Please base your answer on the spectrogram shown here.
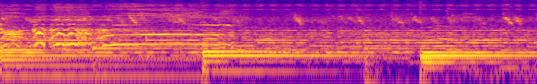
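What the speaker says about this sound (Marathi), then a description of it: "कोंबड्या उठवतात." Roosters crow one after another in a Konkan village at dawn, long ringing calls close by with clucking hens and other birds in the background.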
